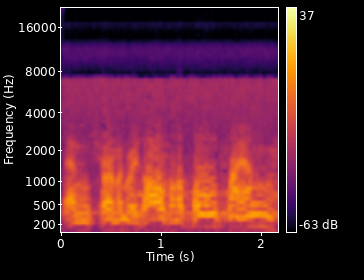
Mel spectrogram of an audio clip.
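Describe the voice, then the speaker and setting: A man's voice: mid-range voice, normal speed, music in the background. Solemn dramatic male radio narrator. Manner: solemn, florid delivery. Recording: muffled old radio recording.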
